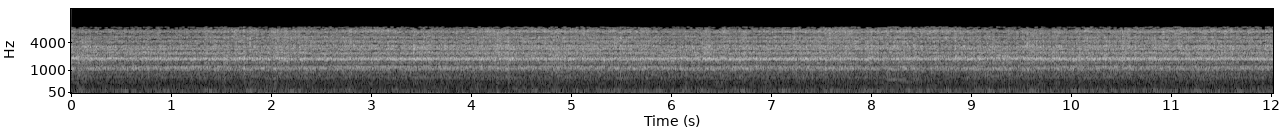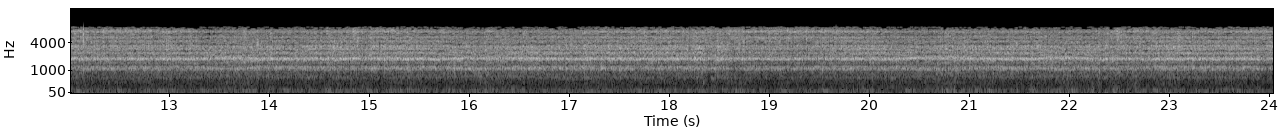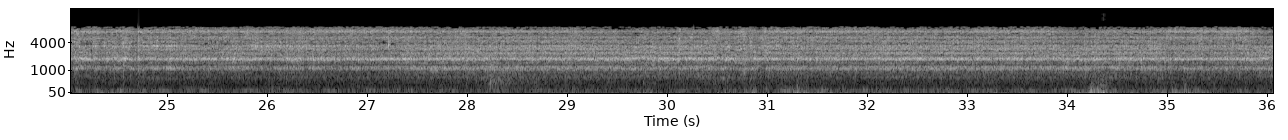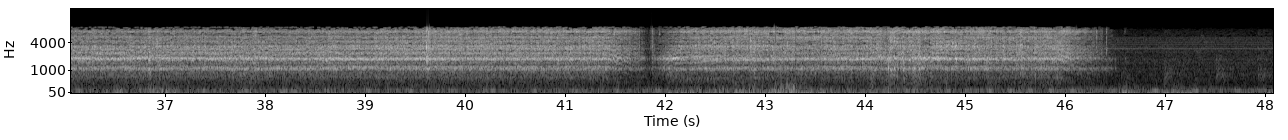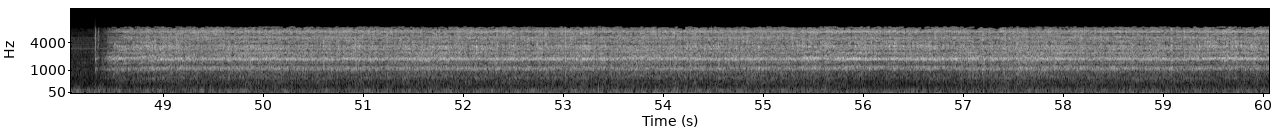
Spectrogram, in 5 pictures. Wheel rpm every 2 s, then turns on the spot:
160, 160, 160, 160, 160, 160, 160, 160, 160, 160, 160, 160, 160, 160, 160, 160, 160, 160, 160, 160, 140, 130, 160, 10, 100, 160, 160, 160, 160, 160.
none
